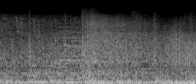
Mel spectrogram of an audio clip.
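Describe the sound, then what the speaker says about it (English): Explosions from cocoon blasts in the video game Zenless Zone Zero, a dense, loud rumbling boom filling the whole moment with no talk. "Explosions are becoming more frequent."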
